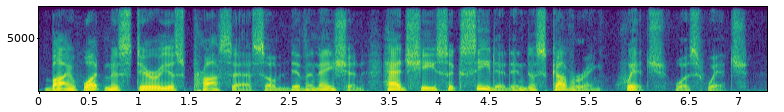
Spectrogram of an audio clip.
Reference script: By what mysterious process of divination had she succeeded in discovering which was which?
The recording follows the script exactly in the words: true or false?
true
